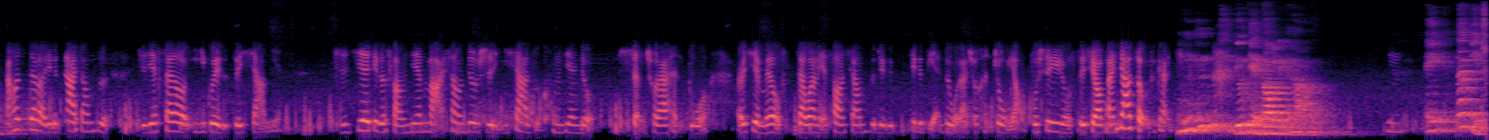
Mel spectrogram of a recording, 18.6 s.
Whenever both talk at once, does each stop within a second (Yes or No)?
Yes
